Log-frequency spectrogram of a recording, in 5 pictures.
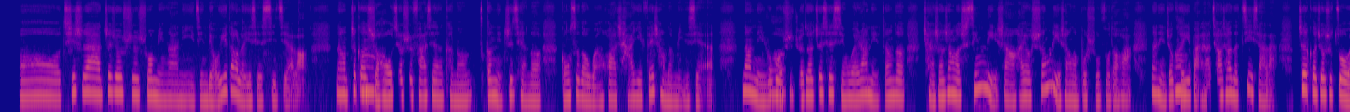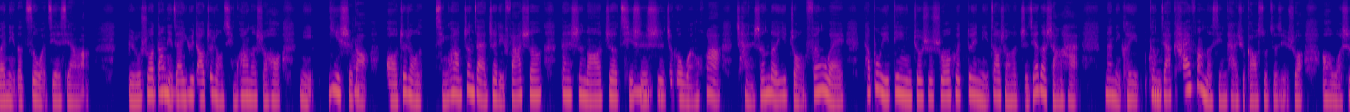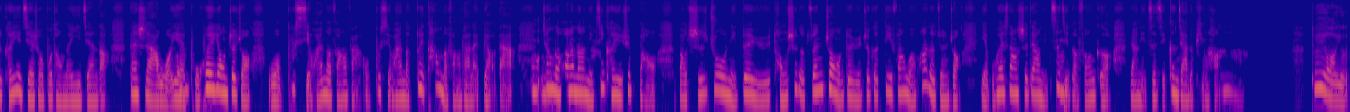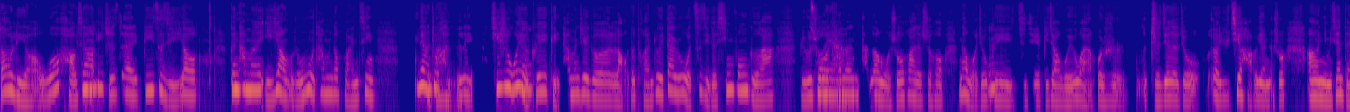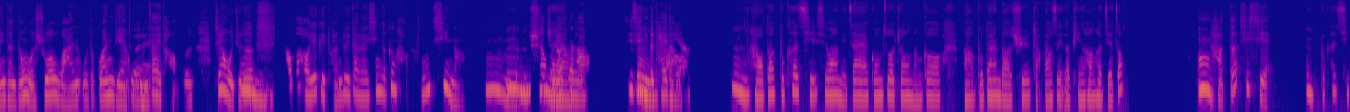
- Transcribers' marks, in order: other noise; other background noise; tsk; teeth sucking
- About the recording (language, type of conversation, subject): Chinese, advice, 你是如何适应并化解不同职场文化带来的冲突的？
